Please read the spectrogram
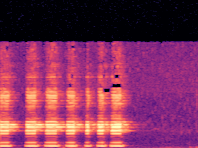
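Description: Motorcycle horn tooted in a rapid series of about six short beeps that stop about a second and a half in, sounding to have someone open the gate.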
